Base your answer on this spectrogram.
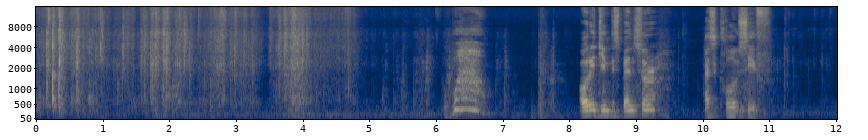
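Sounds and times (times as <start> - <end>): packaging rustling and scraping: 0.0 - 5.5.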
